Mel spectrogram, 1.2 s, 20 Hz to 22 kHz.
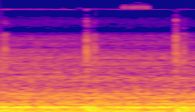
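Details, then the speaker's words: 2kW Chinese diesel heater fitted inside a VW T4 camper, running: low steady whir with a faint light dosing-pump tick about every half second; working fine. "I'll let you it run for a few minutes and then shut it down it all seems to be working fine inside now can just hear the pump"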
